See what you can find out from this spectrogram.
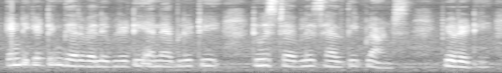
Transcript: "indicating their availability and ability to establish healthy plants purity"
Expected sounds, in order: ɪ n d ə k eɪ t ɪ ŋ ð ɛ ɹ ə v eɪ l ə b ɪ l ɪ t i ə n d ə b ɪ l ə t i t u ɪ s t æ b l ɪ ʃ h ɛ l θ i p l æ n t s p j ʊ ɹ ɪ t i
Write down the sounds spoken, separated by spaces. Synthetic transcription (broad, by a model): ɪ n d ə k eɪ t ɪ ŋ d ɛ ɹ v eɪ l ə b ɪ l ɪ t i ə n d ə b ɪ l ə t i t u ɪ s t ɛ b l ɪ s h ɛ l t i p l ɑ n t s p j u ɹ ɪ t i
